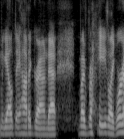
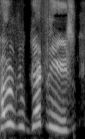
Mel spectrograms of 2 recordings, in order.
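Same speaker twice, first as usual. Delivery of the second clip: very high, loud, acted words through full mouth; 12 semitones higher, 6 dB louder than usual. Retelling what a man said with a mouthful of burrito: mimicking a full mouth. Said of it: "he goes with a mouthful of burritos".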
